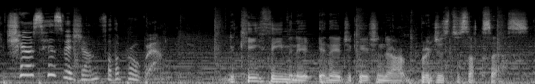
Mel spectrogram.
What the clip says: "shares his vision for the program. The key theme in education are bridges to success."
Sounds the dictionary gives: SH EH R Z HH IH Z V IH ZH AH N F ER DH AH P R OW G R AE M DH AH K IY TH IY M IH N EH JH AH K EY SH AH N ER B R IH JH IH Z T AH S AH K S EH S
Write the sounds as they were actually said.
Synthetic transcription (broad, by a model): SH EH R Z HH IH Z V IH ZH AH N F ER DH AH P R OW G R AE M DH AH K IY TH IY M IH N EH JH AH K EY SH AH N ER B R IH JH IH Z T AH S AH K S EH S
